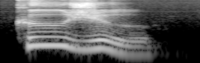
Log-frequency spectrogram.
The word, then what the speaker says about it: cuju: C-U-J-U. Like Cujo with a U.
